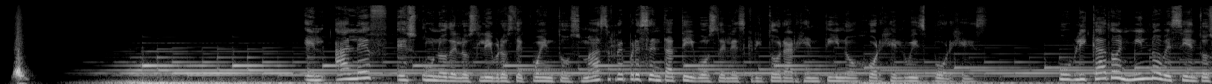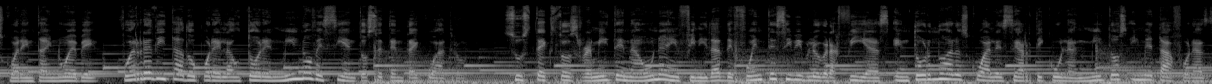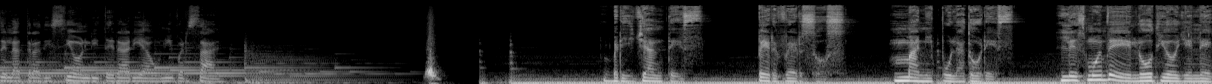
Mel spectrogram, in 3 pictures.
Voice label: narrativa

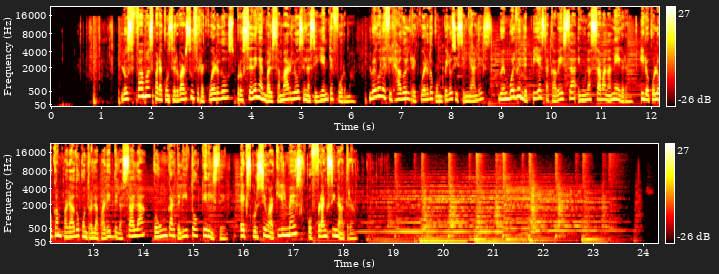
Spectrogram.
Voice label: narra

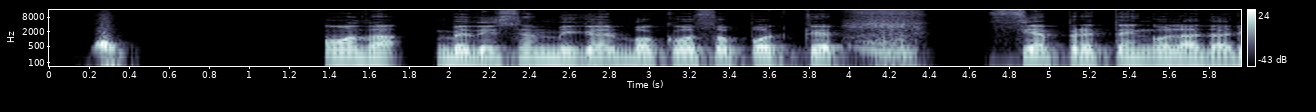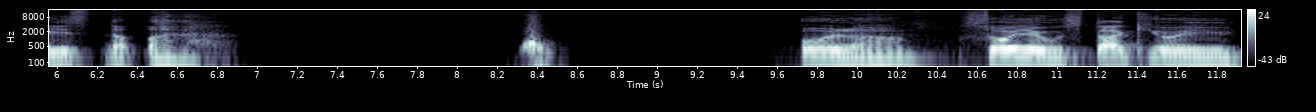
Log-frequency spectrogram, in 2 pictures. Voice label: personajes

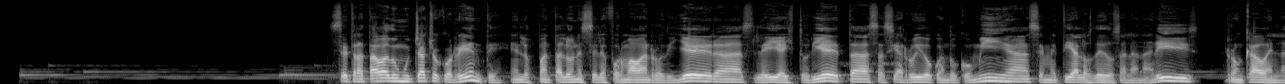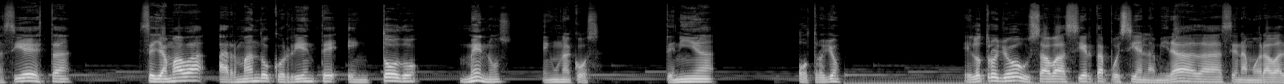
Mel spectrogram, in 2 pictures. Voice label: narrativa

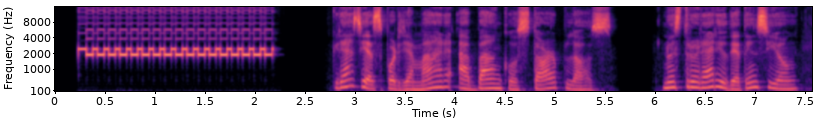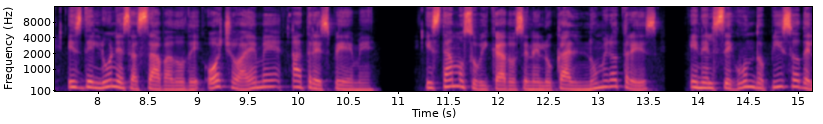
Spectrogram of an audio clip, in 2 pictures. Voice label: contestadora esp

